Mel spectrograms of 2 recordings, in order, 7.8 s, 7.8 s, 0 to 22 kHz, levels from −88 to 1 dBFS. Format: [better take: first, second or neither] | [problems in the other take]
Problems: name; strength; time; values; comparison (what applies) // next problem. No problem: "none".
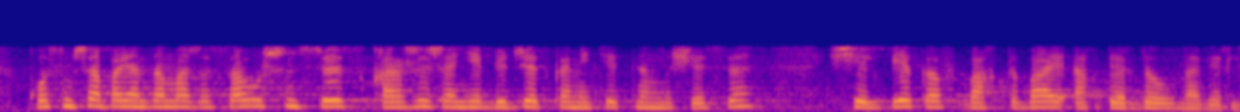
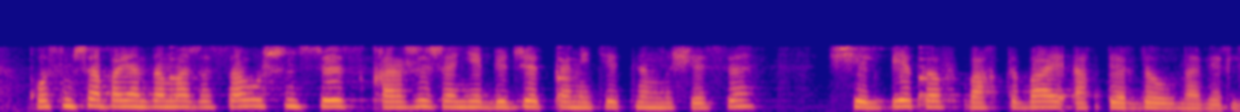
first | noise reduction (neural mask model RNNoise)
